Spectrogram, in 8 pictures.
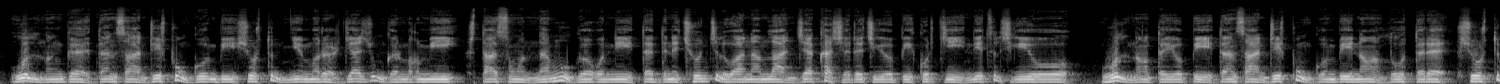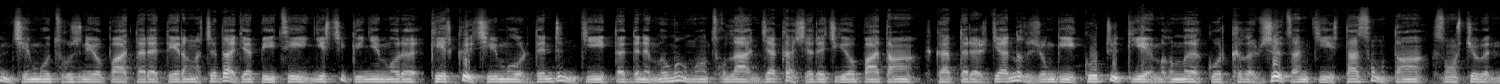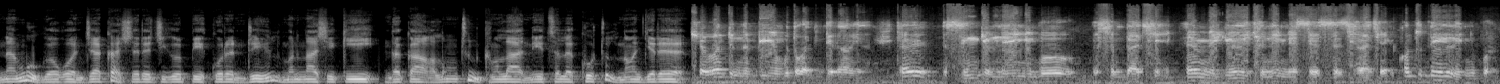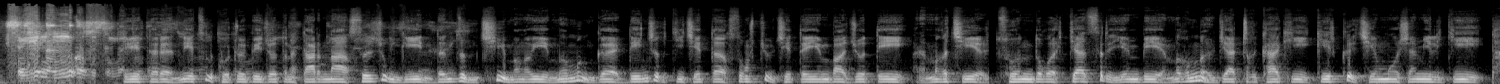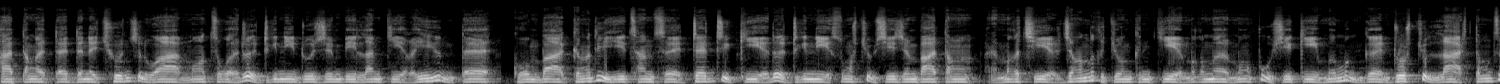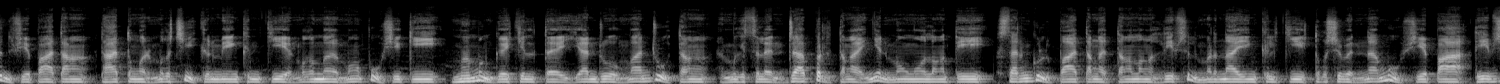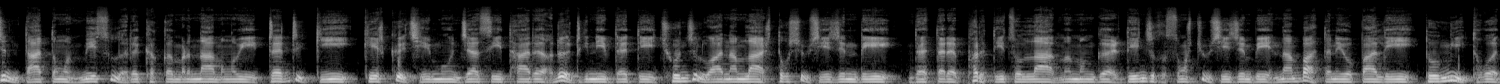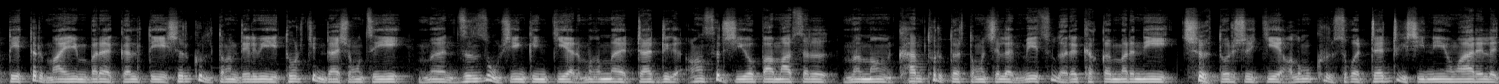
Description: སྒྲ་ལྡན་གསར་འགྱུར། སྒྲ་ཕབ་ལེན།
གསར་འགོད་པ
